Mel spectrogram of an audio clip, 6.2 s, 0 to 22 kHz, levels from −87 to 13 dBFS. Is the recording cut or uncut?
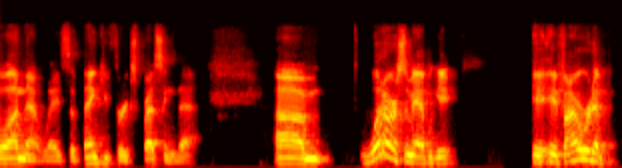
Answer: cut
